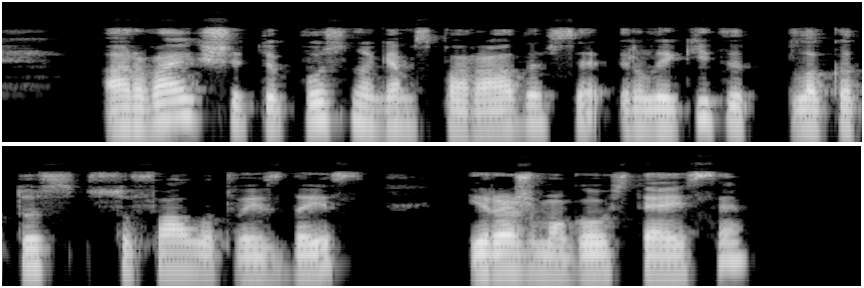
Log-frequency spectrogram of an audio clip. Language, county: Lithuanian, Tauragė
